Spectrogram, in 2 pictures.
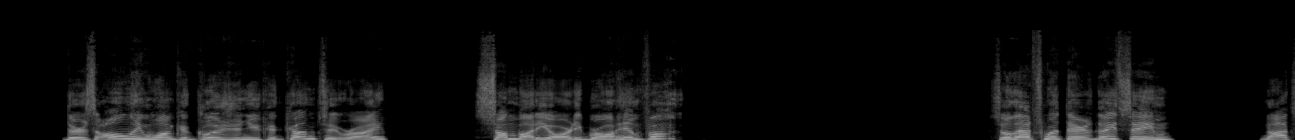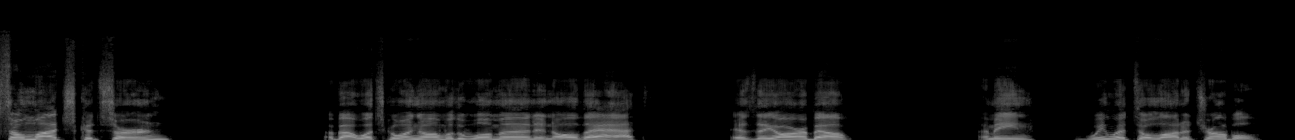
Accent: the South, United States; I like soul food. I'm from the South.

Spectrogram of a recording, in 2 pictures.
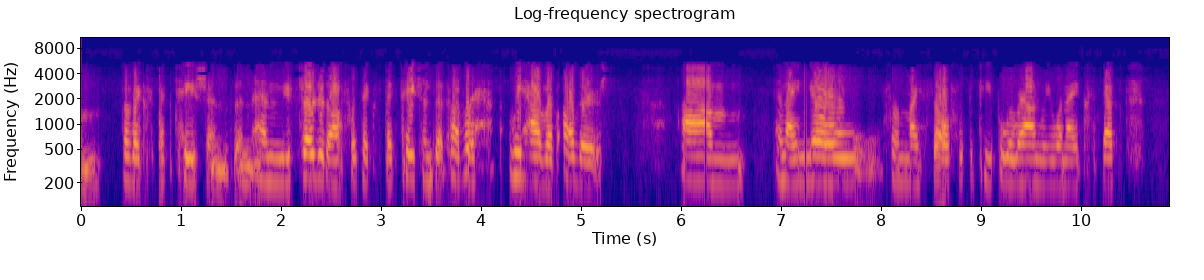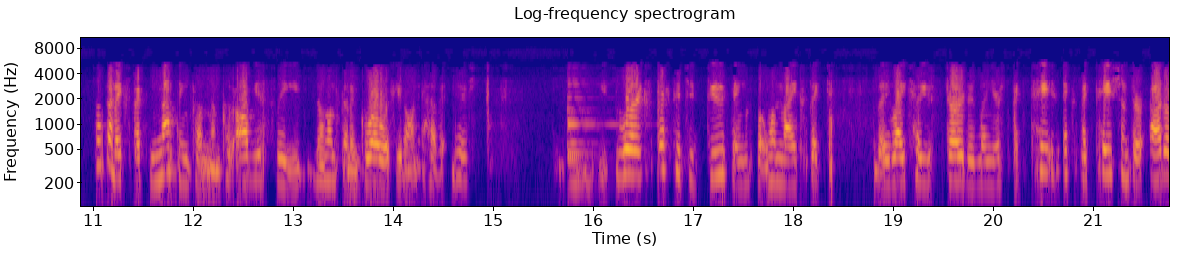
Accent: Canada; I remember I come from Canada, so I come from a semi-socialist system.

